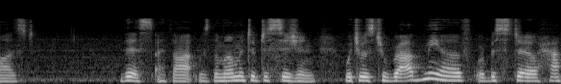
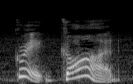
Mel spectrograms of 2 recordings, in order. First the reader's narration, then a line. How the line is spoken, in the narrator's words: exclaimed the old man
